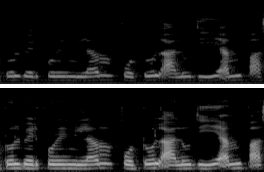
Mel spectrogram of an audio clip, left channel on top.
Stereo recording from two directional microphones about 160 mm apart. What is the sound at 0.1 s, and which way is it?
Speech, 40° right (ahead or behind).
